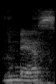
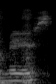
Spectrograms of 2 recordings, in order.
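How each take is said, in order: First: The name rhymes with 'kiss'. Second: The name rhymes with 'face'. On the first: "I don't know why it's pronounced Miss or Mace" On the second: "some people pronounce it Mace"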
